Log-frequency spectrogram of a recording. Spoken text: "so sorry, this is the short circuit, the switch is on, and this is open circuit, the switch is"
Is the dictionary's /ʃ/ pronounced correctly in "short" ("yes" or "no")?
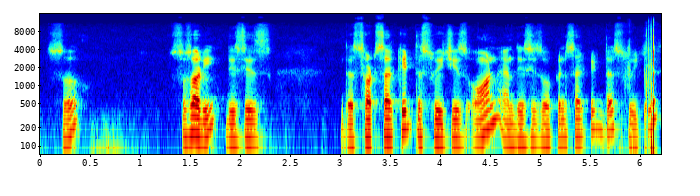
no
